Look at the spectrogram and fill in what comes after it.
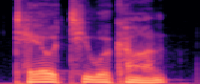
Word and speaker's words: Teotihuacan: Teotihuacan.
